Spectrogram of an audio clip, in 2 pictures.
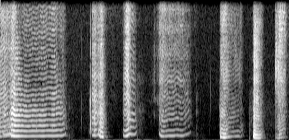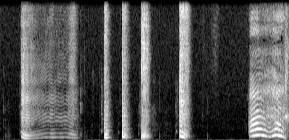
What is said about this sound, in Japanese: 何をしてもおならが出ちゃうから、なんだか恥ずかしいな。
